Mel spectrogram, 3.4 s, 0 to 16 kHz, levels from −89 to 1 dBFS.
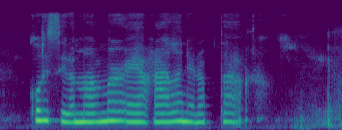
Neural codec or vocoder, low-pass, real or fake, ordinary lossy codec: codec, 24 kHz, 0.9 kbps, WavTokenizer, small release; 10.8 kHz; fake; AAC, 96 kbps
